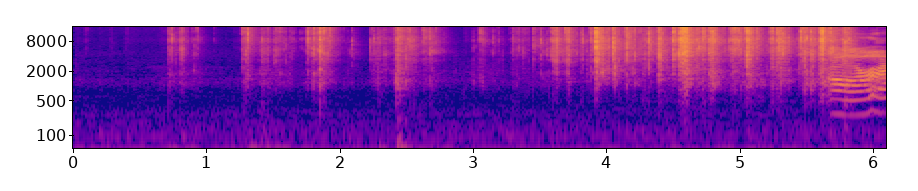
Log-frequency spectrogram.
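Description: Hockey card pack wrapper crinkling and tearing as a pack is opened, with cards being handled. Scattered light clicks in the first half give way to a denser crinkle in the second half.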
